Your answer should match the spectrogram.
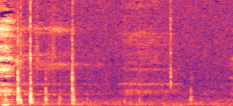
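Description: A few faint clicks and taps from hands working at a sewing machine's needle plate and thread, mostly in the first second, over a quiet room.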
